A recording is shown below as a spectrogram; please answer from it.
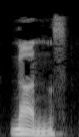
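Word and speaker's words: nones: As a hospital chaplain, I visit many patients who describe themselves as nuns, and that's spelled N-O-N-E-S, no religious affiliation, on their admission sheet.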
